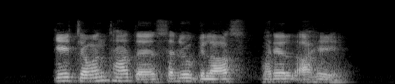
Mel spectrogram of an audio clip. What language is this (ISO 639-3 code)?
snd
